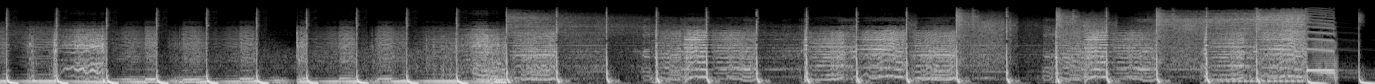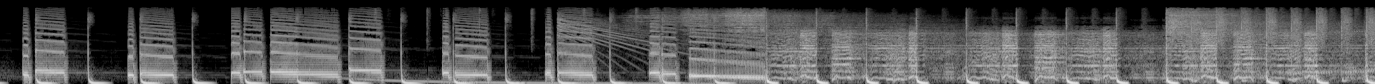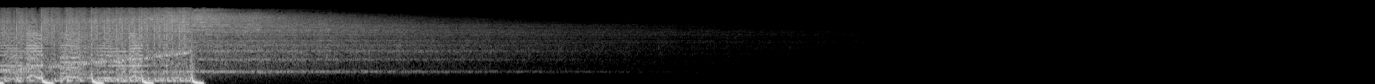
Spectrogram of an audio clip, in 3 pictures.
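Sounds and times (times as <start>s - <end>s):
future house guitars: 0.0s - 29.7s.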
